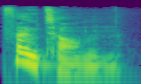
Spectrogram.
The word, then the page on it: photon: British English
